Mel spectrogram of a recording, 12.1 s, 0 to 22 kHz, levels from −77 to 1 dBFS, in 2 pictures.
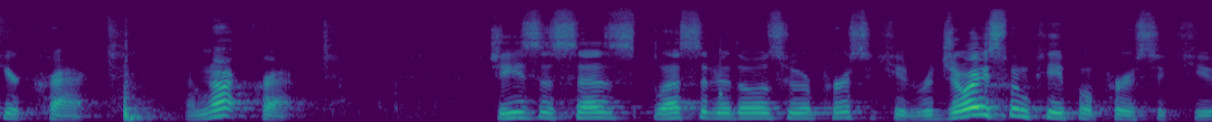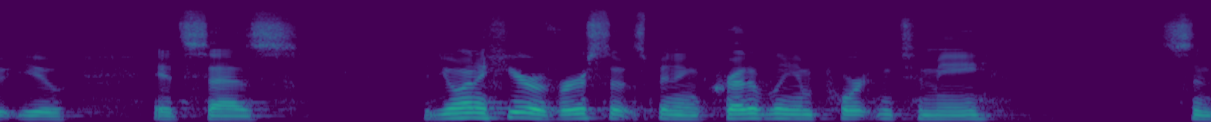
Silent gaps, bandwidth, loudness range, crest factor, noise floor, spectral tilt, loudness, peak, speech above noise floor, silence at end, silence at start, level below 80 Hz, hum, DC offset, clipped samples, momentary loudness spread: none; 18 kHz; 8 LU; 24 dB; -78 dBFS; -4 dB/octave; -38 LUFS; -14 dBFS; 40 dB; 0 s; 0 s; -86 dBFS; none; under 0.1%; under 0.1%; 12 LU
